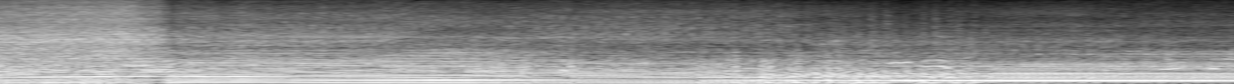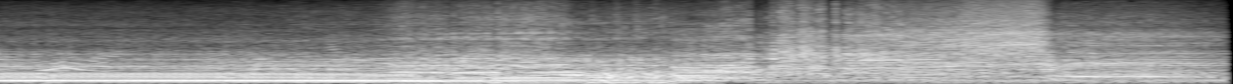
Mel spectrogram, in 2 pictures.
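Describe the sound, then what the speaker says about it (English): A motorcycle engine idles steadily while warming up, a continuous low drone with harmonic bands and occasional brief bursts of higher noise, fairly close and loud throughout. "Now we need to get the engine warm before we do a pull."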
